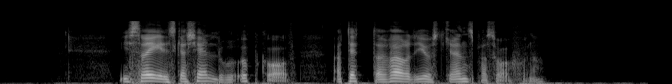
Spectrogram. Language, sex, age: Swedish, male, 47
